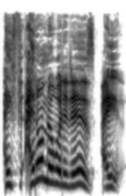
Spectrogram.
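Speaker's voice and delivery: normal talking voice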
